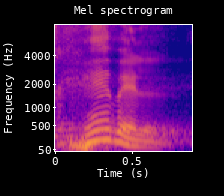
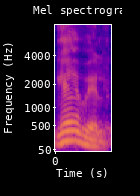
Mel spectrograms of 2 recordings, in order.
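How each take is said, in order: First: "Gebel" starting with a raspy H-like sound; G as Spanish jota. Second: "Gebel" starting with g as in gato; hard G. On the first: Preacher giving the man's real surname, "Gebel" with jota G. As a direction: pronounce "Gebel" like Jébel. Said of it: "su apellido es Gebel". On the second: Preacher quoting what people call him, "Gebel" with hard G. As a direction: pronounce "Gebel" like Guébel. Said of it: "y le dicen Gebel". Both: Shown as a demonstration.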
